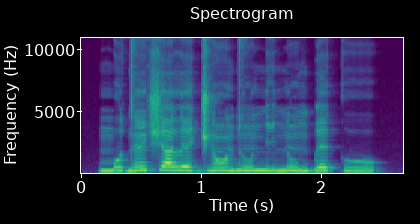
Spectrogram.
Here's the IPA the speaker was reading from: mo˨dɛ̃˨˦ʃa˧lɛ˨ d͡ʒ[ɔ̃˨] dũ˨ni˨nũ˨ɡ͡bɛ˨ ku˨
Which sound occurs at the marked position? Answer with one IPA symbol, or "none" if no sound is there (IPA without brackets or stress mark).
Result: ɔ̃˨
